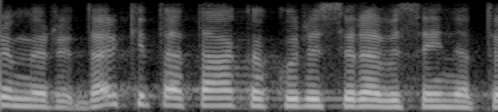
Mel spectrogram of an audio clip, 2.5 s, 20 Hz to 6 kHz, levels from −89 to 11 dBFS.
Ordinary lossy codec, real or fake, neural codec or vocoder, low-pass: Opus, 24 kbps; fake; autoencoder, 48 kHz, 128 numbers a frame, DAC-VAE, trained on Japanese speech; 5.4 kHz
